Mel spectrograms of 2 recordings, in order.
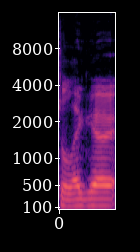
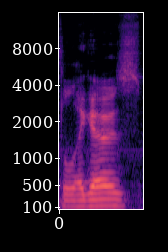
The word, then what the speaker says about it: Lego: The amount of fucking people I just see that pronounce Lego as Legos pisses me the fuck off.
